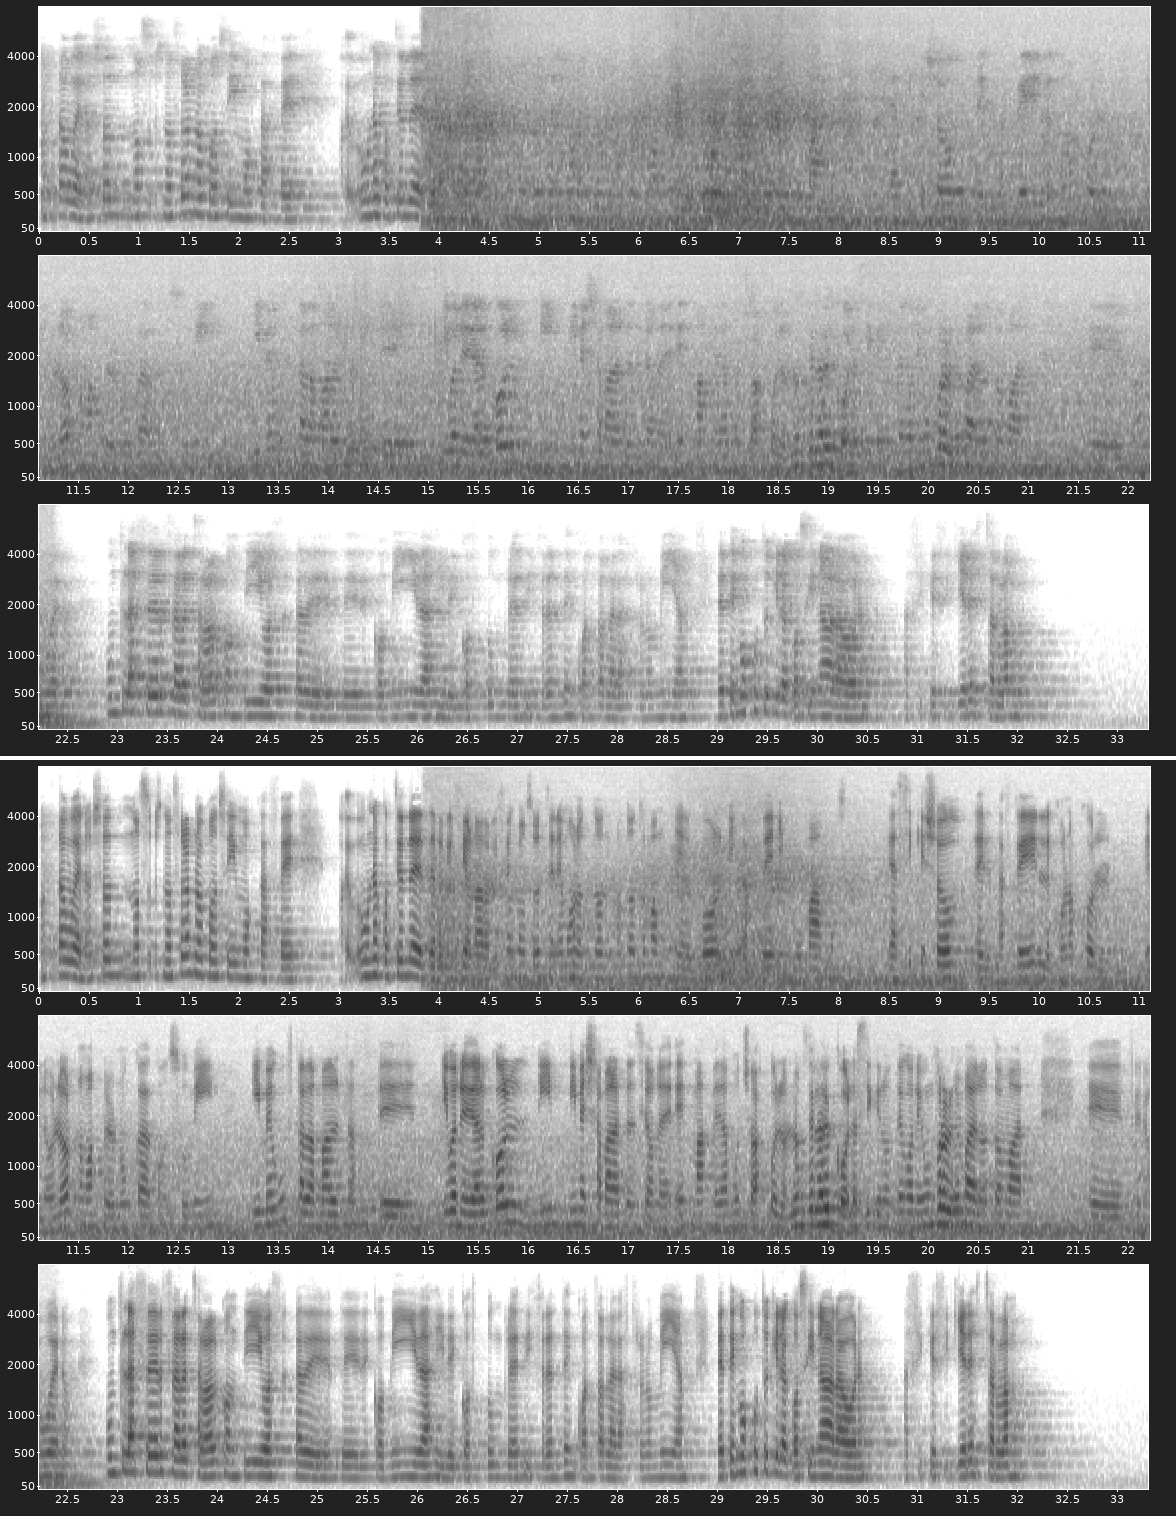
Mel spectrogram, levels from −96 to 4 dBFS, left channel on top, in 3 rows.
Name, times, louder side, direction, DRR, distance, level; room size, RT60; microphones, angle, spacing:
voice 1, 0.0-8.0 8.5-10.7 11.0-12.9 13.2-22.5 22.9-30.5 30.9-32.0, right 7 dB, 75° right, 14 dB, 0.4 m, -34 dB
sound 1, 3.8-22.4, left 2 dB, 65° left, 0.7 m, -36 dB
6.7 x 4.1 x 5.3 m, 1.3 s
head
